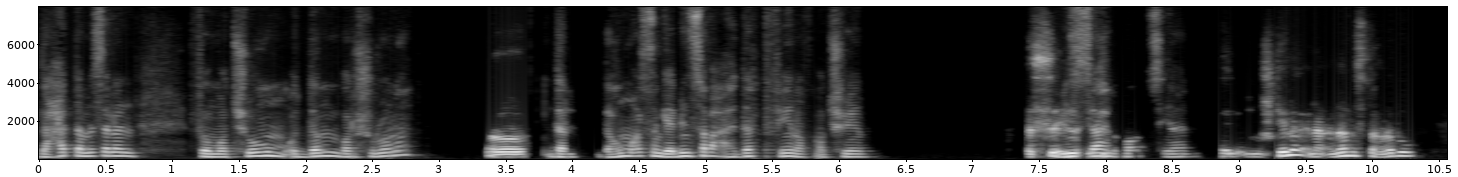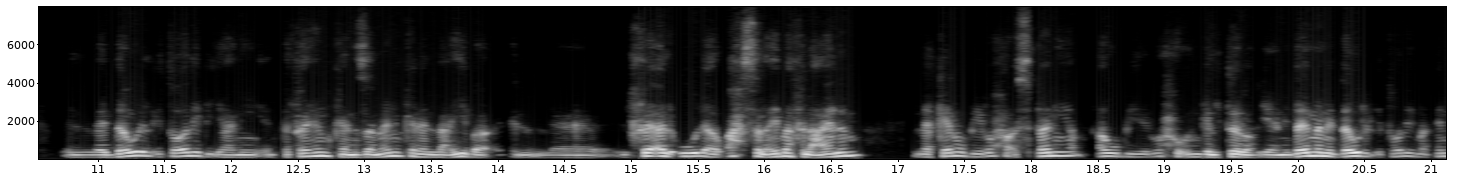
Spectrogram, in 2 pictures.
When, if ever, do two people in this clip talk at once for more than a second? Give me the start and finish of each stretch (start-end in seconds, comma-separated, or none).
none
